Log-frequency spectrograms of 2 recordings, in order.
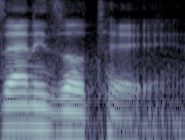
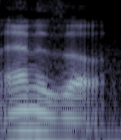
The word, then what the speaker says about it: Anizote: I was saying it wrong the whole time. It was Anizote, not Anizote. Fuck.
